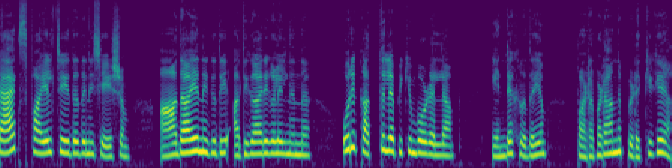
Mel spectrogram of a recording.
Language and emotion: Malayalam, fearful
